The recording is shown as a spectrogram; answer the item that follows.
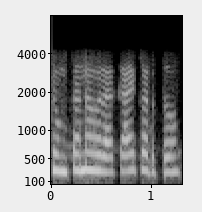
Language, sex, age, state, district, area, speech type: Marathi, female, 30-45, Maharashtra, Nagpur, rural, conversation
